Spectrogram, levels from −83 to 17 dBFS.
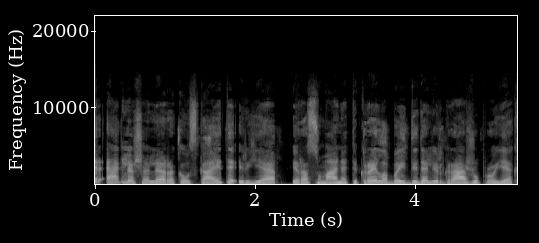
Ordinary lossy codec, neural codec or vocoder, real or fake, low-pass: AAC, 48 kbps; none; real; 14.4 kHz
